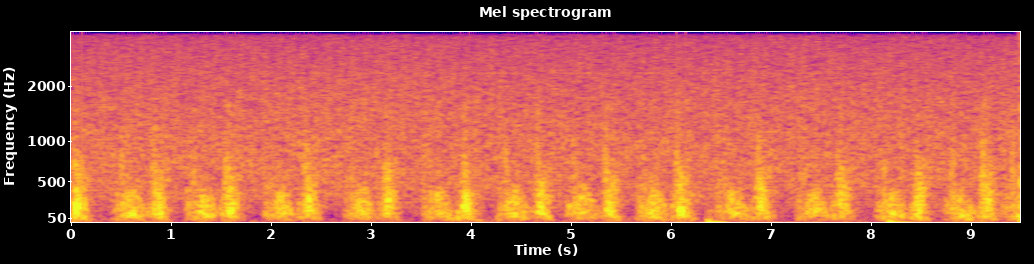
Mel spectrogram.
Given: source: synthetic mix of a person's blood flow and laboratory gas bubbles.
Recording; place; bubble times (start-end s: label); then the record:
Doppler ultrasound of blood flow; precordium
0.10-0.18 s: bubbles
0.55-0.62 s: bubbles
5.80-5.88 s: bubbles
9.47-9.50 s: bubbles
From the record:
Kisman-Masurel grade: 121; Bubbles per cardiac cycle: 1 to 2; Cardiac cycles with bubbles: 10 to 50%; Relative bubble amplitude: barely perceptible (0.100 to 0.250); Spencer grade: 2 (many but less than half of the cardiac periods contain bubble signals, singularly or in groups); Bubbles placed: anywhere in the cardiac cycle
